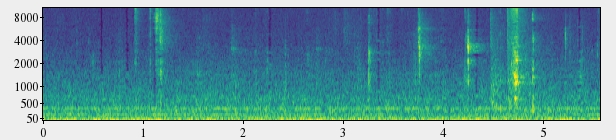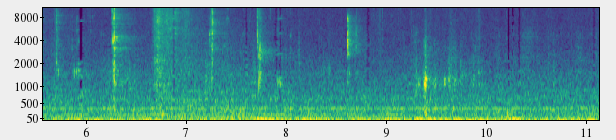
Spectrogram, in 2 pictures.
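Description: Close-miked mouth sounds of someone chewing king crab meat: scattered short wet clicks and smacks over a faint steady hum.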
